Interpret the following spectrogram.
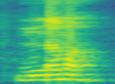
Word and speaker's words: नमः: रखेंगे जैसे एसे एग्जांपल आप नमः लिखते हो नमः ठीक है तो नमः में आधा ह आ रहा है इसका उच्चारण हम आधा ह से करते हैं तो अयोगवाह की संख्या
